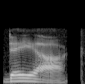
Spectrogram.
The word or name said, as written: Deak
